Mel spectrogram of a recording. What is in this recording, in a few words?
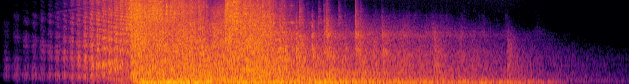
Crash; Vor; Liset; Warframe; Tutorial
